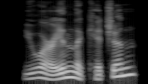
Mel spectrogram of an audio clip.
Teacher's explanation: A statement with a rising tone becomes a question.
